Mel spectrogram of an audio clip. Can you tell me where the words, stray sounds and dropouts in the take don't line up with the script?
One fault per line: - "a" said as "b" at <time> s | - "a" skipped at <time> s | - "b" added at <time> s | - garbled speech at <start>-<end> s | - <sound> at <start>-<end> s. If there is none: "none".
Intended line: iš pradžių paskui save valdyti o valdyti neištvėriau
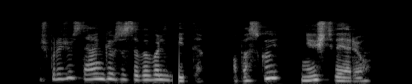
- "paskui" said as "stengiausi" at 0.8 s
- dropout at 1.7-1.8 s
- "valdyti" said as "paskui" at 2.5 s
